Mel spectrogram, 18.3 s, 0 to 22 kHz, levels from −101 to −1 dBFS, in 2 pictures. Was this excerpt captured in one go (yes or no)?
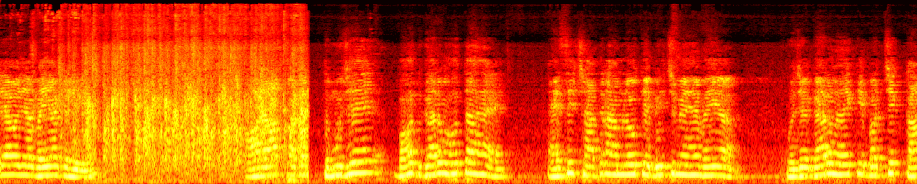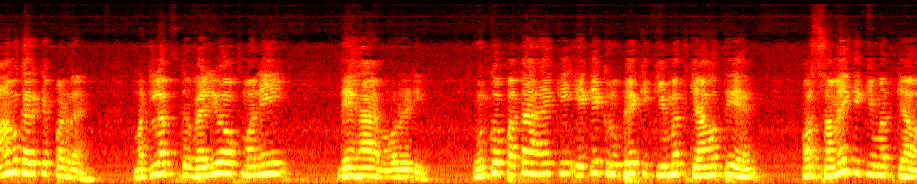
no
